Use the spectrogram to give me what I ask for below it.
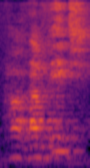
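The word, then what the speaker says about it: דָּוִד: E Davi, como que se pronuncia em hebraico? David.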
